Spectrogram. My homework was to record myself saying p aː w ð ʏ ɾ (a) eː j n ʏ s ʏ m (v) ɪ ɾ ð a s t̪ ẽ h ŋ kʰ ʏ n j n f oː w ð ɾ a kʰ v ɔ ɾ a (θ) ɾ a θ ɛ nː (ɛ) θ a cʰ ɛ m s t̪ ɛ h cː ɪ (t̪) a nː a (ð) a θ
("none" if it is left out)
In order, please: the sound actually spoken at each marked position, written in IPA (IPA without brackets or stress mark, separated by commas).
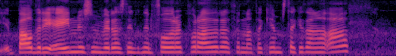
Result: i, v, ð, a, t̪, ð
